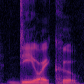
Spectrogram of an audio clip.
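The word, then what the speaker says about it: δι' οἴκου: And so here we do not simply have dia oikou, which is a little more difficult to pronounce when the Greeks were saying it, but it's just simply dioikou. Okay, it's just a matter of what is known as elision, that is sliding together the two sounds to form one sound.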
